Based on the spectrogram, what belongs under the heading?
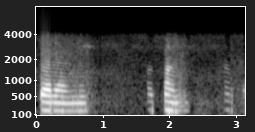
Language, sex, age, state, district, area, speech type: Telugu, female, 18-30, Andhra Pradesh, Kadapa, rural, conversation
